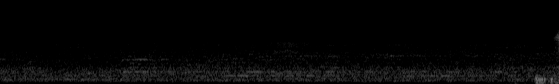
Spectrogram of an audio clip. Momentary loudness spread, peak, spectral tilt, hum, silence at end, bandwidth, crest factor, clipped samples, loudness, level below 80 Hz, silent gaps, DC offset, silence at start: 3 LU; -30 dBFS; -5.5 dB/octave; none; 0 s; 11.5 kHz; 26 dB; under 0.1%; -57 LUFS; -72 dBFS; none; under 0.1%; 0 s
